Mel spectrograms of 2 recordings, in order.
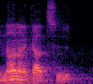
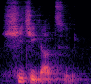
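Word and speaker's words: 七月: Now, it's tempting here to say nanagatu, but once again, this has an alternative reading when you're not counting. So, it's shiatsu.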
